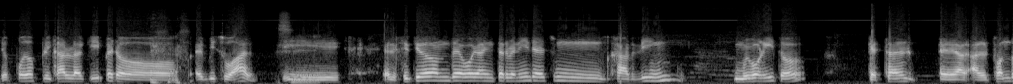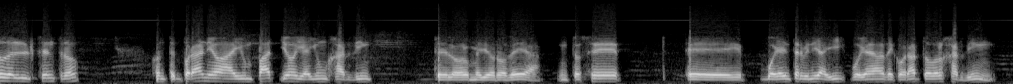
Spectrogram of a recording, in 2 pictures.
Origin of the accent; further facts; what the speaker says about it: Vélez-Málaga, Andalusia, Spain; en el Centro de Arte Contemporáneo de Vélez Málaga, aquí en mi pueblo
